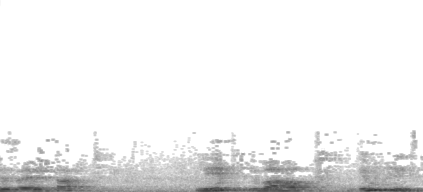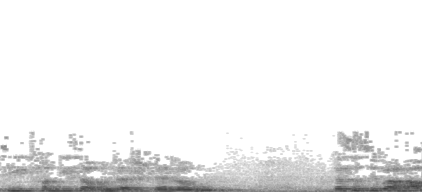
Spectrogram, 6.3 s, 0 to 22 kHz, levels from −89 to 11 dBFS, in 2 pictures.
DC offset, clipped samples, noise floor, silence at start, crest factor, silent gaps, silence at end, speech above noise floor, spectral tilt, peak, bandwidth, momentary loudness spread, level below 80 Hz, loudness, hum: under 0.1%; under 0.1%; -44 dBFS; 0 s; 16 dB; none; 0 s; 22 dB; -7.5 dB/octave; -8 dBFS; 7.2 kHz; 18 LU; -48 dBFS; -23 LUFS; none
